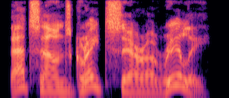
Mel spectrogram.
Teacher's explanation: The pause after really is very important. It signals a contrast. The word but is coming. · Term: contrastive rhythm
